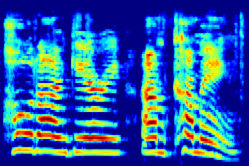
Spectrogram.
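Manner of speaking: high, loud rushing call; urgent call. Acted. SpongeBob running to crashed Gary, urgent loud call. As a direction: hurry to his rescue.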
